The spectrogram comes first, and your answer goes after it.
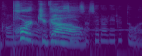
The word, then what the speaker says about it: Portugal: Nations I am from Portugal it sounds like Port you gal like if you spell it out you're from Port you yeah okay my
